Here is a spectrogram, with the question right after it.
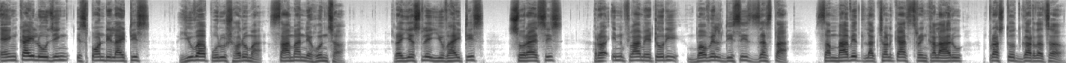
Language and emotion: Nepali, neutral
